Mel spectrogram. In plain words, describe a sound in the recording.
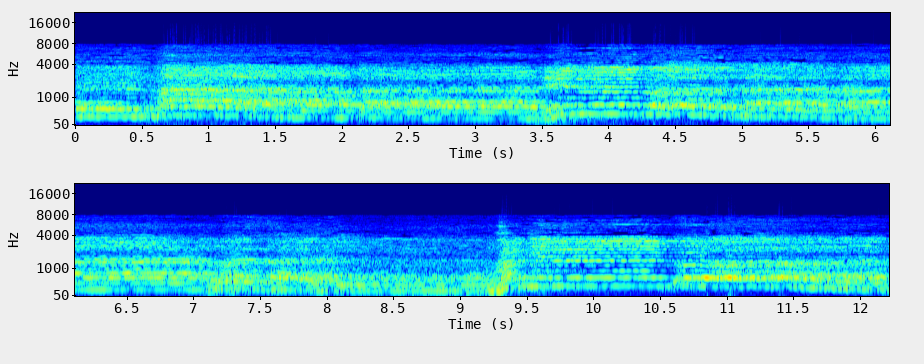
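A group of men sing together through loudspeakers in a large crowd.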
